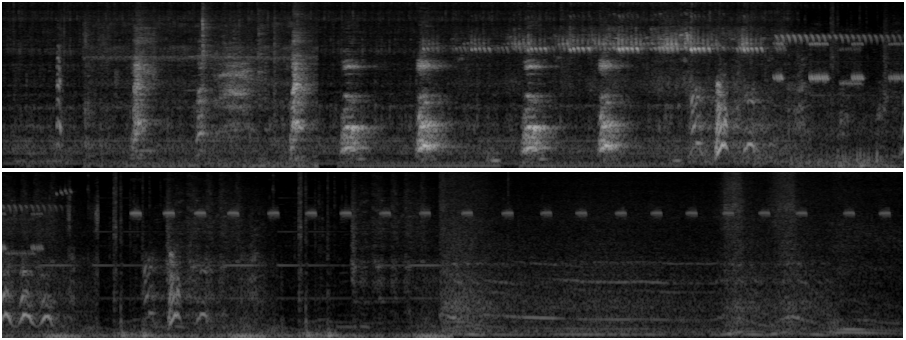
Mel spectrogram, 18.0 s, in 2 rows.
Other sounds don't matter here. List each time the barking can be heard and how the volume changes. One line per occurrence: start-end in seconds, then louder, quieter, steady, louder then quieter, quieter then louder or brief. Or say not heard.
0.1-11.8 louder then quieter.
